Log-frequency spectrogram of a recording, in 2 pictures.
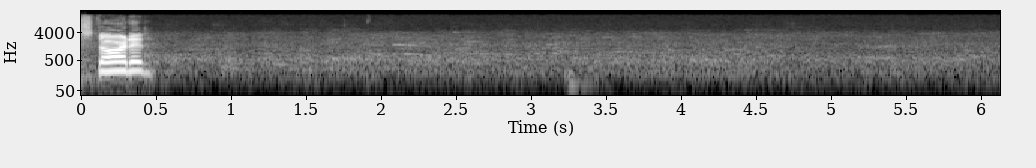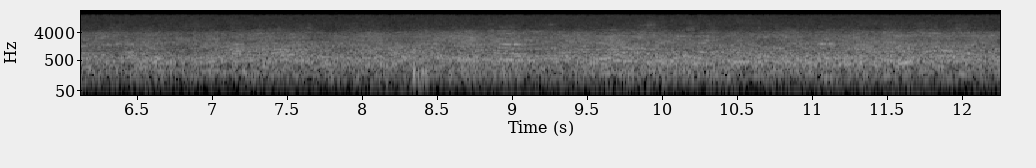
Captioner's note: group talking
